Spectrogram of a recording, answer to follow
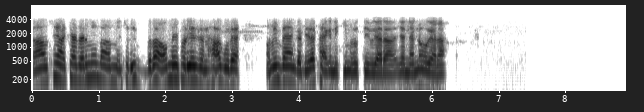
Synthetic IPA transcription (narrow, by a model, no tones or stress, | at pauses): t̪ãːʊsĩːaːkʰjaːsəɾmẽːt̪ãːmẽːt̪ʰoːɽiːbəd̪aːoːmẽːt̪ʰoːɽiːd͡ʒənɦãːɡʊd̪ɛː | əmẽːbɛ̃ːɡəɖːiːɾəkʰːãɛ̃ːknɪkːiːməlʊt̪ːiːʋəɡɛːɾaːjãːnɛːnoːʋəɡɛːɾaː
